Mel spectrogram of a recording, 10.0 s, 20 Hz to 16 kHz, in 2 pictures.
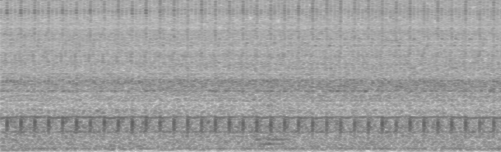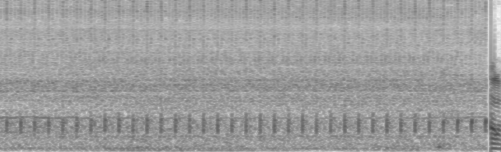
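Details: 2016 Citroën C3 1.5: at idle a sharp, even tick of about 3.5 per second rides over the engine. Plug inspection found the fourth cylinder full of debris.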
